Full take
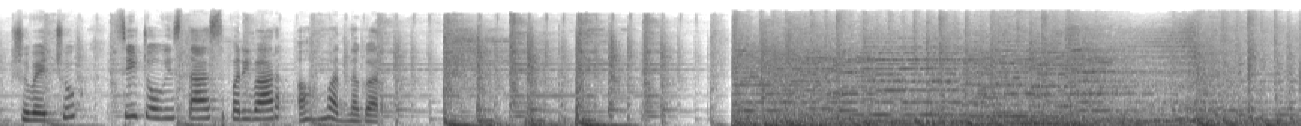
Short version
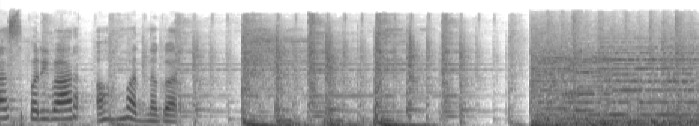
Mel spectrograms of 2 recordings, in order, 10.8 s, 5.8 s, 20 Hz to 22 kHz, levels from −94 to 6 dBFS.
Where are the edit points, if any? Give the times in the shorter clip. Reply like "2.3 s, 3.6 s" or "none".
4.4 s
